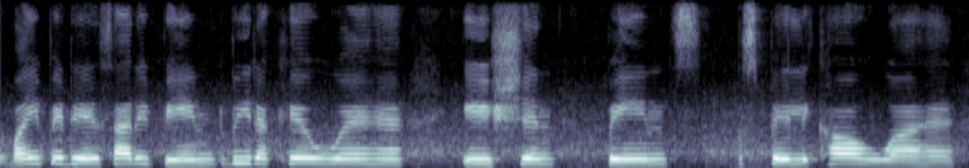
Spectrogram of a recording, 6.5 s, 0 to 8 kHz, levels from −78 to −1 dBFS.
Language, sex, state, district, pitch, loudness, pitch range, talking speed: Hindi, female, Jharkhand, Garhwa, 250 Hz, -14 LUFS, 235-280 Hz, 140 wpm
